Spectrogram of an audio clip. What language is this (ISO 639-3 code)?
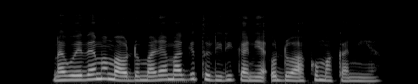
kik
